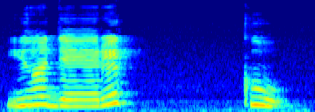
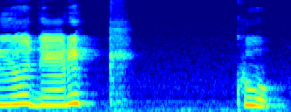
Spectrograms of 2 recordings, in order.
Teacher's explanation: أذهب لمخرج الكاف وأطلع له طلعة واحدة وألفظ الكاف الأولى والكاف الثانية، يدركو، يعني ما بقولش يدرككو. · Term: إدغام كامل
